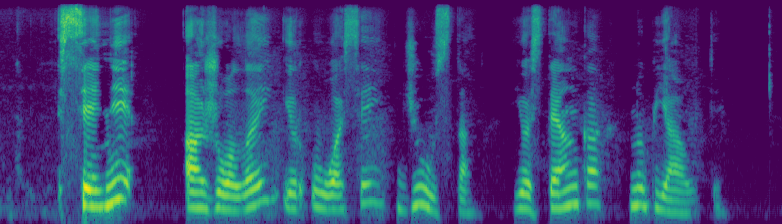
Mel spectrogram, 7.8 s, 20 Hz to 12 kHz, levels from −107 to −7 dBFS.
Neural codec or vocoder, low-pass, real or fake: none; 10.8 kHz; real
